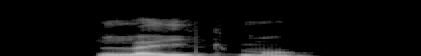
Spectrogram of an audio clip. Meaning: secularly; as a lay person
- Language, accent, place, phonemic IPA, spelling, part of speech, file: French, France, Lyon, /la.ik.mɑ̃/, laïquement, adverb, LL-Q150 (fra)-laïquement.wav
